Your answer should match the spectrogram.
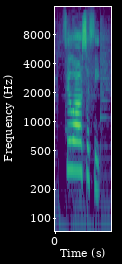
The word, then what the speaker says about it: philosophy: is pronounced stronger philosophy philosophy the stressed syllable is the second one easy right how about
